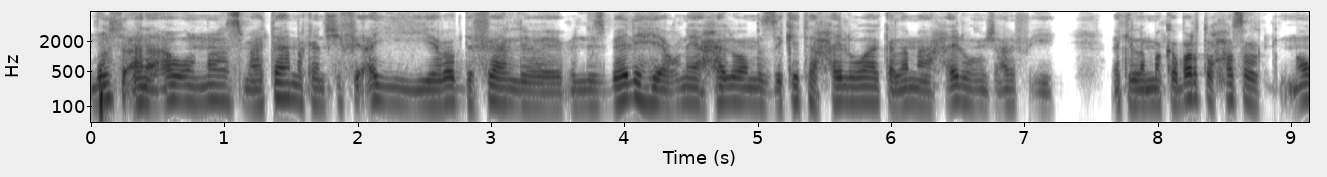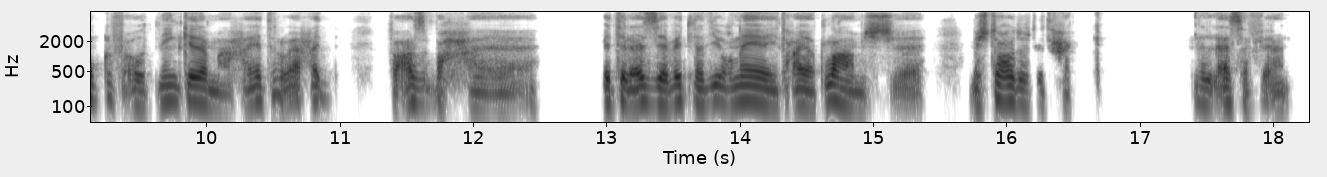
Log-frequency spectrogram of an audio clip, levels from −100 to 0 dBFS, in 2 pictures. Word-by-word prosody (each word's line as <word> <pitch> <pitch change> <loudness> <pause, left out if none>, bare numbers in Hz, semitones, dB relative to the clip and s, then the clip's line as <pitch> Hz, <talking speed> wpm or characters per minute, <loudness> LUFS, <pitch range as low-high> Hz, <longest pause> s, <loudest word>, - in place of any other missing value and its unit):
بُصّ، 140 +4 +4
أنا 125 0 +3
أول 135 -2 +3
مرّة 140 +1 -1
سمعتها 115 +4 +1
ما 140 -3 -2
كانش 120 -2 -4
في - - -3
أي 115 -4 -2
رَدّ 120 -1 +2
فعل 120 -2 +1 0.3
بالنسبة 105 +4 0
لي 150 -1 +2
هي 120 -3 +3
أغنية 120 +4 -2
حلوة، 125 +3 +2
ومزّيكتها 115 +1 -2
حلوة، 125 0 +1
كلامها 110 -2 -1
حلو، 130 +2 0
ومش 110 -1 -8
عارف 110 +1 -8
إيه، 100 -1 -13 0.4
لكن 115 - -3
لمّا 115 0 0
كبَرت 150 +6 +4
وحصلت 140 -5 0
موقف 140 +1 -4
أو 110 -1 -2
2 130 +5 -6
كده 130 -1 +5
مع 100 -5 -6
حياة 120 +6 -4
الواحد، - - -2 0.5
فأصبح - - -1 1.0
بيت - - +1
العز 120 +2 +4
يا - - +6
بيتنا 125 -1 +1
دي 135 +3 -3
أغنية 130 +2 0
يتعيّط 110 +1 0
لها، 125 -7 +6
مش 95 -9 0 0.5
مش - - 0
تقعُد 130 -2 +4
وتضحك، 110 - -5 0.9
للأسف - - -1
يعني. - - -6
120 Hz, 160 wpm, -26 LUFS, 110-130 Hz, 1.0 s, يا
